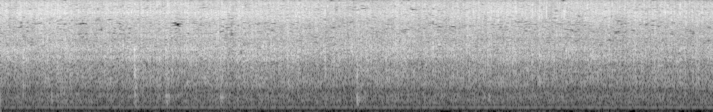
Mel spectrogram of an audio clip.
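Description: Sliced potatoes and onions sizzling steadily in oil in a nonstick frying pan, with a few light clicks from a wooden spatula stirring them.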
